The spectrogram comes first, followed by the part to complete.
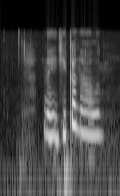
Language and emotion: Russian, neutral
